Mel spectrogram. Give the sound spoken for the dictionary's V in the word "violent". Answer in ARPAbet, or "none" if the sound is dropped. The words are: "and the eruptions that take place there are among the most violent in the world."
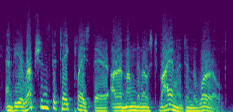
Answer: V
